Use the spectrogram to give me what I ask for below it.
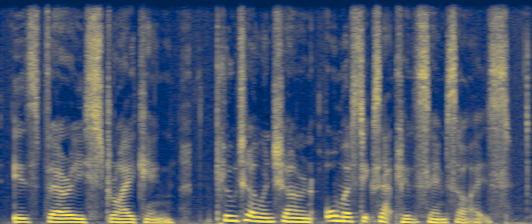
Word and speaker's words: Charon: And Charon.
